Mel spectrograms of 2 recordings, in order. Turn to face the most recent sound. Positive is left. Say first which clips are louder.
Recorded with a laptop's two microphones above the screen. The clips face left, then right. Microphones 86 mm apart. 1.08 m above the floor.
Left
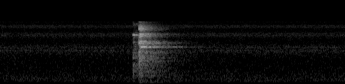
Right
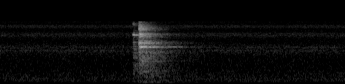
# even
turn(degrees=50)  # may be behind; listen again after turning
